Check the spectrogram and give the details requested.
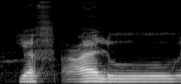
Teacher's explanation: لام کو لمبا کرنا ہے، کھینچنا ہے تھوڑا سا ایک الف کے برابر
